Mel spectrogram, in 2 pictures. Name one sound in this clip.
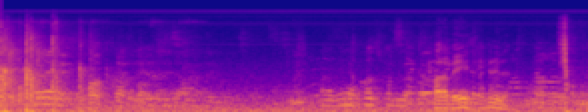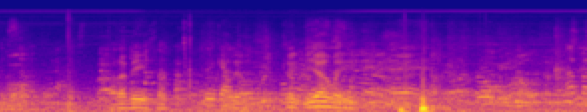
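Several people chatter in a room.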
